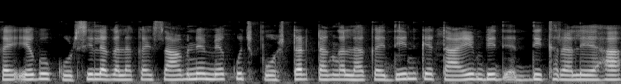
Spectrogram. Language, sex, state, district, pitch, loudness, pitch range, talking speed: Hindi, female, Bihar, Katihar, 225 Hz, -16 LUFS, 220-240 Hz, 175 wpm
